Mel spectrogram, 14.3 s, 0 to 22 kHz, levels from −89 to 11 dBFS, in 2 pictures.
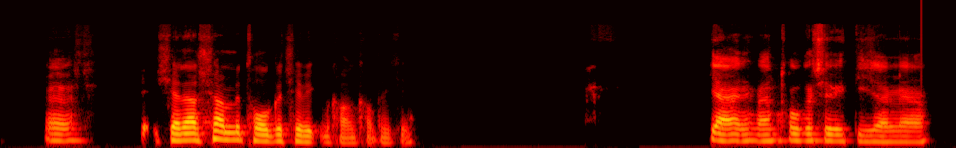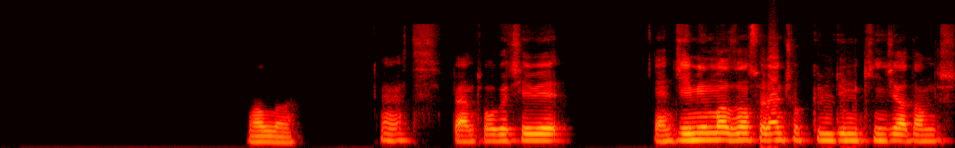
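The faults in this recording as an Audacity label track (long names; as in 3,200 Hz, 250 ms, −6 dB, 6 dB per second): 6.910000	6.910000	click −20 dBFS
12.870000	13.590000	clipping −26.5 dBFS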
